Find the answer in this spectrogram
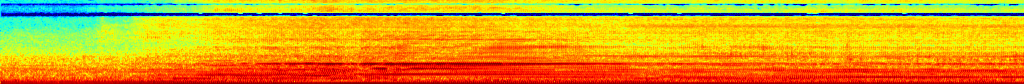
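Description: Breville Oracle Touch espresso machine pulling an espresso shot, its pump giving a steady hum. About two seconds in, the hum gets a little louder and higher tones join it, and it then holds steady.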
